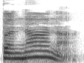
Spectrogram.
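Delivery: baNAna, emphatic middle, light ending; stress on second syllable. Shown as a demonstration. Teacher repeating the answer for learners, second syllable stressed. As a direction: hit the first "na" in Banana. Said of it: "It falls on the second syllable".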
